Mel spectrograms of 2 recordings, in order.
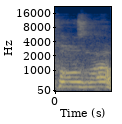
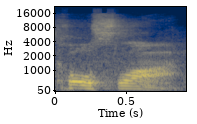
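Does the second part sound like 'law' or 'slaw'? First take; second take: law; slaw. First: The s sound ends the first word: Cole's law. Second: The s sound starts the second word: cole slaw. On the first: The speaker calls it wrong. "apparently I'm saying it wrong" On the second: The speaker calls it right. "It's Cole Slaw"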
